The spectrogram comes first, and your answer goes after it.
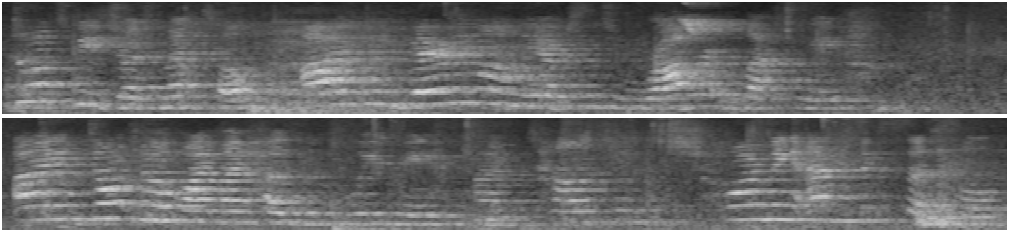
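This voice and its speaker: Echoey distant stage recording, woman acting as self-absorbed film diva in her forties, high voice, theatrical, grand. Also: lively intonation, unhurried, background noise. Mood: defensive, self-pitying. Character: vain, self-dramatizing movie star woman in her forties. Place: stage in a large hall, far from microphone.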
